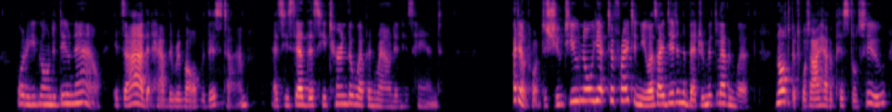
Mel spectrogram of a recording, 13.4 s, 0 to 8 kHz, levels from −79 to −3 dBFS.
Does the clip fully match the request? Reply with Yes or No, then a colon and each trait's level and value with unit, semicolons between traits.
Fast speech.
Yes: fast, 245 wpm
